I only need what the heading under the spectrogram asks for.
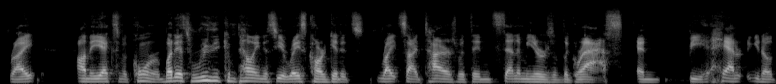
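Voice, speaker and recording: Here the voice is mid-range and a bit bright, captured with no echo. He's an American man and professional racing driver who co-hosts a motorsport podcast, speaking casually but with strong, emphatic opinions.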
